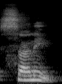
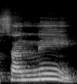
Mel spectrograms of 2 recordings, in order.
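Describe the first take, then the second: First: The n sound is short, single. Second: The n sound is held long, doubled. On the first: The speaker calls it right. "ఒక్క ఎన్నే తీసుకుంటే సరిపోతుంది" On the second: The speaker calls it wrong. "ఇలా చదవకూడదు"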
